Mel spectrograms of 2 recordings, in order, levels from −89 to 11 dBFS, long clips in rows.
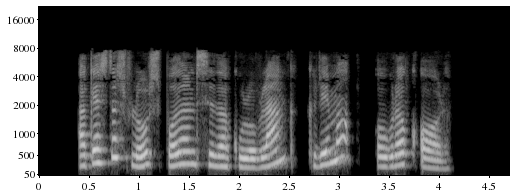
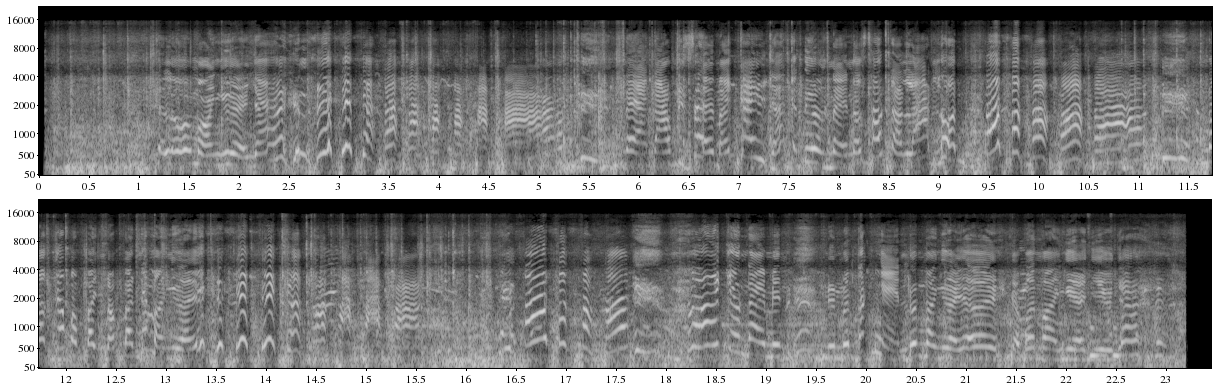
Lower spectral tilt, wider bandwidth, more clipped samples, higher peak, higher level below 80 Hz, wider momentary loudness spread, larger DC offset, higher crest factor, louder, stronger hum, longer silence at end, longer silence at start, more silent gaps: about the same, -4 dB/octave vs -3 dB/octave; second, 8 kHz vs 16 kHz; neither; about the same, -2 dBFS vs 0 dBFS; second, -66 dBFS vs -36 dBFS; first, 7 LU vs 4 LU; neither; about the same, 16 dB vs 14 dB; second, -17 LUFS vs -14 LUFS; neither; first, 0.6 s vs 0.25 s; first, 0.4 s vs 0.05 s; first, 2.59-2.68 s, 3.21-3.35 s vs none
